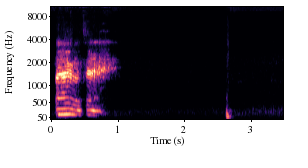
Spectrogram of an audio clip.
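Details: Parkinson's disease patient, one recording from a set at increasing severity levels; hypokinetic dysarthria.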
